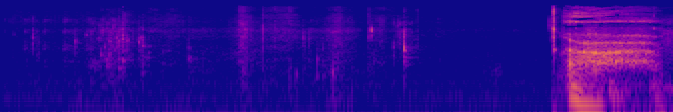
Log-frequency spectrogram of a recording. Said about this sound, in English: All right, let's take a little water break.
